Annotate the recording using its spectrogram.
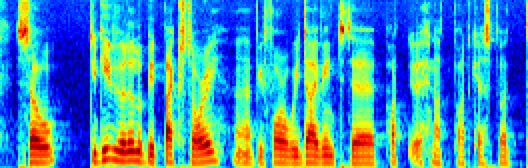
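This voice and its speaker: This voice, with an Estonian accent, moves at a moderate pace with fairly even intonation. The recording is very clean, with a silent background. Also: man. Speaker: podcaster. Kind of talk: casual monologue to camera. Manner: halting, with fillers and pauses.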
